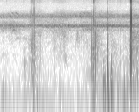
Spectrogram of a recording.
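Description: Steady, high-pitched chirring of insects, with a few sharp footsteps on stone, loudest in the second half.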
